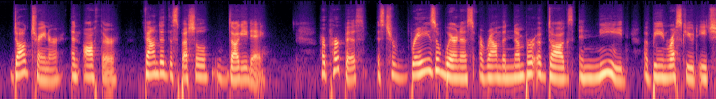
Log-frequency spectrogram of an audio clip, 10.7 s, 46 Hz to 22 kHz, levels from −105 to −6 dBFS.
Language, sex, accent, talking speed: English, female, American, 145 wpm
